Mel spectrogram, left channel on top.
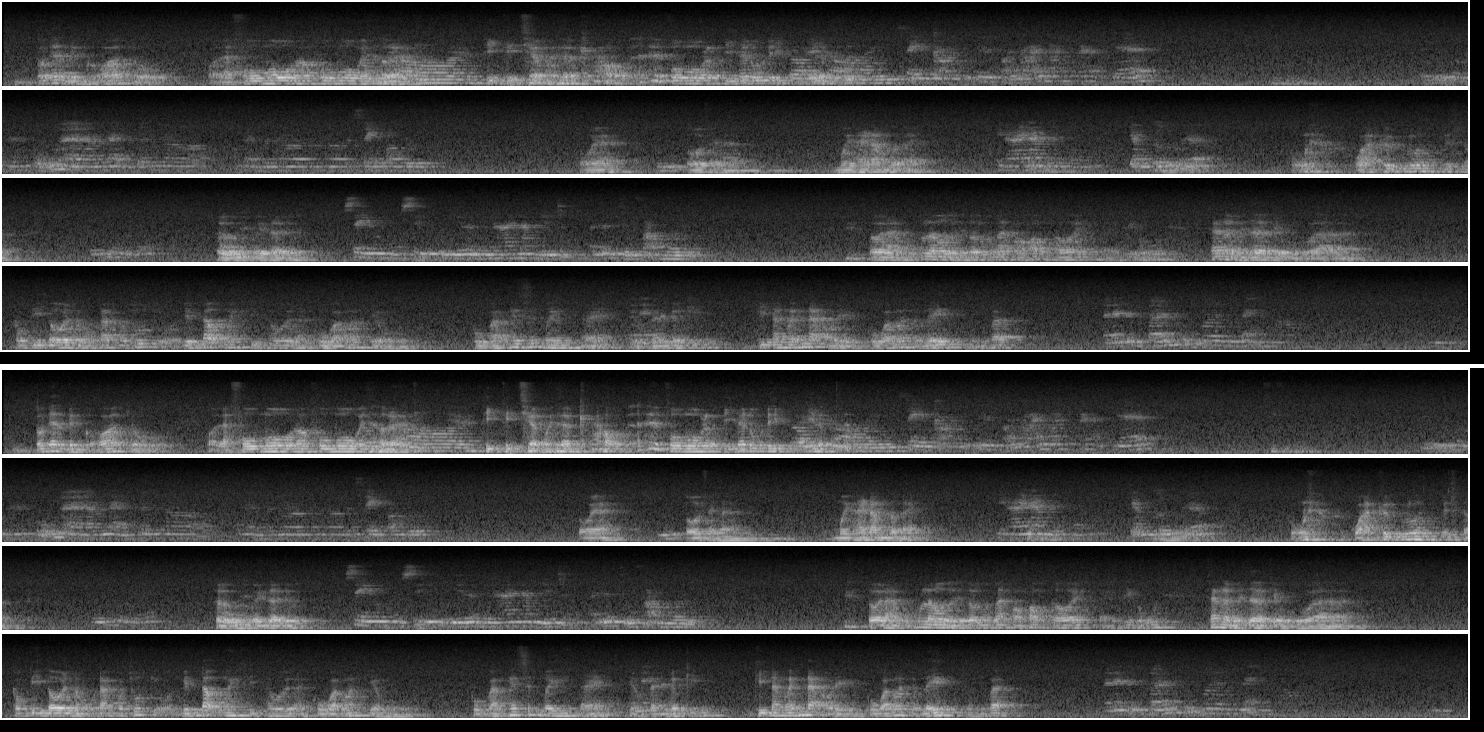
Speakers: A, on the right; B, on the left.
A: tốt nhất là đừng có kiểu gọi là FOMO nó FOMO bây
B: đúng
A: giờ
B: rồi
A: là thị thị thị trường <laughs> bây giờ cao <laughs> FOMO là tí là đu đỉnh
B: đúng
A: ngay lập
B: rồi
A: tức
B: xem coi chứ cái thoại lái lái một cái là chết
A: <laughs>
B: tiểu luôn á ủa mà làm bên ờ, ông làm bên ờ, bên ờ, bên sale bao chưa
A: tôi á
B: ừ.
A: tôi phải làm 12 năm rồi đấy
B: mười hai
A: cũng
B: năm rồi đó hả chân
A: ừ,
B: cứng rồi
A: cũng
B: đó
A: cũng là <laughs> quá cứng luôn bây giờ <laughs>
B: đúng rồi đó
A: ừ
B: ủa mà
A: bây giờ nhưng mà
B: sale hả sale tụi vậy là 12 năm vậy chắc cũng phải lên trưởng phòng rồi đó
A: tôi làm cũng lâu rồi thì tôi vẫn là phó phòng thôi đấy thì cũng chắc là bây giờ kiểu à, công ty tôi nó cũng đang có chút kiểu biến động ấy thì thôi
B: ừ.
A: đang cố gắng là kiểu cố gắng hết sức mình đấy kiểu
B: mà đây
A: rèn
B: kinh
A: luyện kỹ kỹ năng lãnh đạo để cố gắng là kiểu lên kiểu như vậy
B: mà đây kinh tế nó cũng ờ, đang ờ, Ừ,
